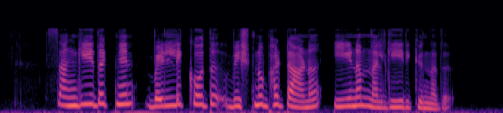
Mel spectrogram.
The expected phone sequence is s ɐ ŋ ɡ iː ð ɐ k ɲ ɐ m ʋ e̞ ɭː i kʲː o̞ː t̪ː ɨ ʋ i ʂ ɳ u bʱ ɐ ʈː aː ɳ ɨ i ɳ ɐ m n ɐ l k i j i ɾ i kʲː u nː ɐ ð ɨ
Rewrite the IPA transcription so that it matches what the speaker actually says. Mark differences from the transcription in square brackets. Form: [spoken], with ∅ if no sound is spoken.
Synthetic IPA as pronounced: s ɐ ŋ ɡ iː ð ɐ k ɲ ɐ [n] ʋ e̞ ɭː i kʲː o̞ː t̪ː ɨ ʋ i ʂ ɳ u bʱ ɐ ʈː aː ɳ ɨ [iː] ɳ ɐ m n ɐ l k i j i ɾ i kʲː u nː ɐ ð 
